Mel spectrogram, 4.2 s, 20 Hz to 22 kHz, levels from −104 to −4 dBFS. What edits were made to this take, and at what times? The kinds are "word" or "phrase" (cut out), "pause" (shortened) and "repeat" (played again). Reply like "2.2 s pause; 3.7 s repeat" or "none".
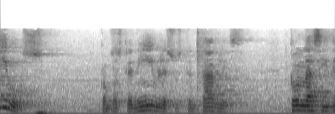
1.4 s word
